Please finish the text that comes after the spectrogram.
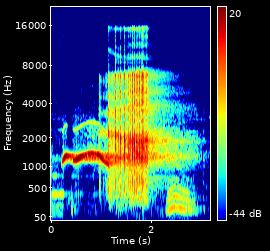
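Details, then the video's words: Common hill myna in its natural voice: a short rising whistle breaks into a loud, harsh, buzzy rattling burst, followed by a low, nasal, voice-like phrase. "BEO GACOR SUARA ASLI"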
